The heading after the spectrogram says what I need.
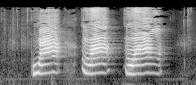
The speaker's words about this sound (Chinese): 事情发生在那天晚上，污垢做成的婴儿突然放声大哭了起来。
